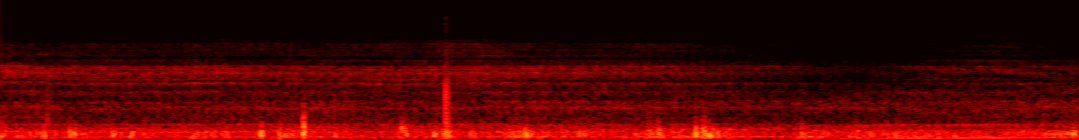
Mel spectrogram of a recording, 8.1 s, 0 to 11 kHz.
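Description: Heavy diesel earthmoving machines running together: a Terex TA40 articulated dump truck tipping its load and a Komatsu D65PX crawler dozer working beside it. There is a steady engine rumble whose note eases off about three quarters of the way through, with irregular low thumps and knocks.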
